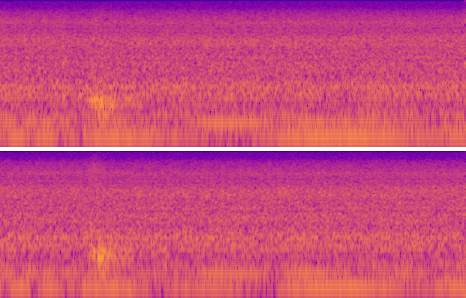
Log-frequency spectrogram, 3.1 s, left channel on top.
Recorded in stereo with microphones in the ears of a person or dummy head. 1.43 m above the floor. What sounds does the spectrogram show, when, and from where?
0.6 s a whoosh: 45° right (ahead or behind), 3.5 m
